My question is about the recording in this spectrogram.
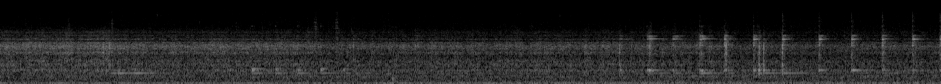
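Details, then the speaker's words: Rogers 11RA651 shortwave radio: steady hiss, then sharp taps about three a second, each leaving a brief metallic ring as a tube is tapped; a different tube is fitted where a 6B6 is believed to belong, with loose elements and a fluctuating hiss level. "Not only can you hear the ringing, which means the elements in the tube are a little loose, but I can also hear a variation in the hiss level is going up and down a wee bit. That's a worrisome tube."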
